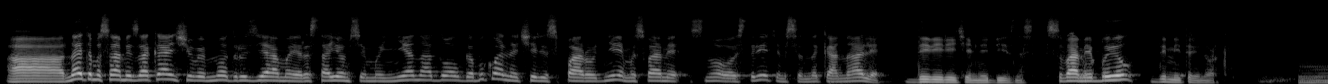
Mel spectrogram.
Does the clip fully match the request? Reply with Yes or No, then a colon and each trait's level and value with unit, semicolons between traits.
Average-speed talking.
Yes: average, 140 wpm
